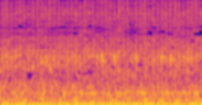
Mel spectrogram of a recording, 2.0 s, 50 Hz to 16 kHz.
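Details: Mitsubishi L300 diesel at idle during a radiator fan and fan-clutch airflow check. Low, even pulsing holds a steady beat under a strong fan rush. Healthy, smooth idle.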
